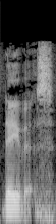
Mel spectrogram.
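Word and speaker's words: Davies: And then they played a clip of him being on the air saying it's pronounced Davis.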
